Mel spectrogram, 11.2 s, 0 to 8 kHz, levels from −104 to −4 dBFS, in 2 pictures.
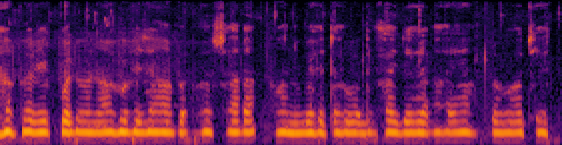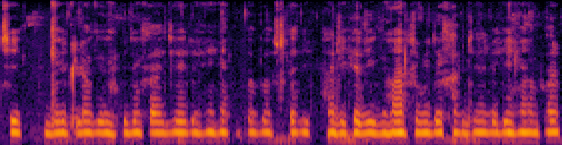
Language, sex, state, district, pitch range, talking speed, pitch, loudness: Hindi, male, Chhattisgarh, Bilaspur, 175-180 Hz, 230 wpm, 175 Hz, -34 LUFS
